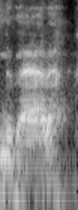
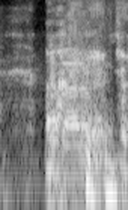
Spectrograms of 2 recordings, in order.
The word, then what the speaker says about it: Nevada: That was uh I'm trying to remember how to pronounce Nevada and say it. I think it's Nevada. Nevada Yeah, I was saying Nevada, but they say Nevada.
